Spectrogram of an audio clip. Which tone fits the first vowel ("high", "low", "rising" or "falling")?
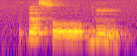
high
